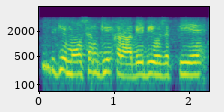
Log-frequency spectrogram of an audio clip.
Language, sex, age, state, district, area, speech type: Urdu, male, 60+, Uttar Pradesh, Rampur, urban, conversation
